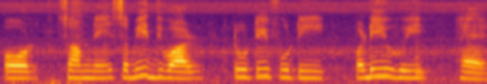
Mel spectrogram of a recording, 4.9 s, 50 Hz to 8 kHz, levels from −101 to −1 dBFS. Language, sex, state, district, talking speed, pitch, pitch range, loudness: Hindi, female, Haryana, Charkhi Dadri, 110 wpm, 210 Hz, 200-225 Hz, -20 LUFS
